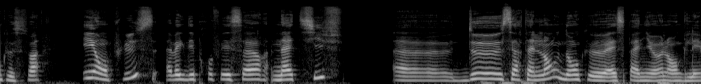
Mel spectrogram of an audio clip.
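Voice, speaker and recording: A woman, a mother of three, speaking as a guest in a television interview, lively and talkative with many fillers. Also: mid-range voice, no room sound, studio quality. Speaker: parent guest.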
